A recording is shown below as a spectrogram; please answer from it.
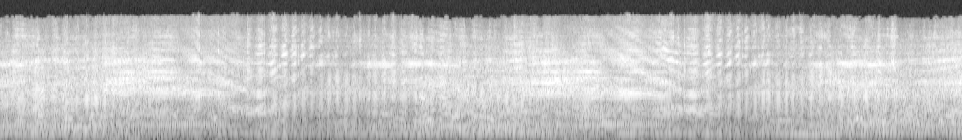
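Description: Twin-engine four-wing control-line model airplane flying laps, its two small engines running steadily at full power. The drone sweeps in tone twice, about six seconds apart, as the plane comes round the circle.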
